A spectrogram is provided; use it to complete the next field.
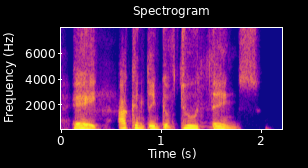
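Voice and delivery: put-on high-pitched cartoon schoolyard bully kid voice. Redoing an impression of a movie character's line, in a cartoon kid voice impression. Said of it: "Is this Nelson?".

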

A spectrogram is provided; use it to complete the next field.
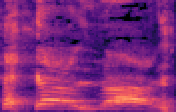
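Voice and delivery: little high, loud shout-scream, yelped.

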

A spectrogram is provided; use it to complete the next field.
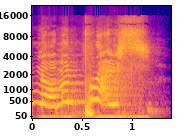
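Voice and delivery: very high, slow, drawn-out cartoon voice. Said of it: "watching a lot of Fireman Sam".

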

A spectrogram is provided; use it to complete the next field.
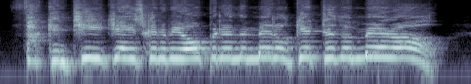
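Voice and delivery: shrill, very high, urgent screaming. Retelling yelling to a player at the goal line, re-enacting his own scream. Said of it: "and I'm screaming".

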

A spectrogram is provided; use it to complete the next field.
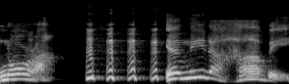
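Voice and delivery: put-on New York accent. A writer retells a call from Phyllis, the CEO of Putnam, in Phyllis's New York accent. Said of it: "in that New York accent".

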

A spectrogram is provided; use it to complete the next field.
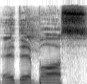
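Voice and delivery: loud, put-on Italian accent, played as a bit. Greeting the other speaker: put-on Italian voice. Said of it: "I became Italian".

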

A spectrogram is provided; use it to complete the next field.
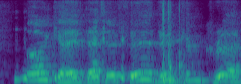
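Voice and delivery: slow, high, drawn-out royal voice. Saying the slang phrase as the Queen: Queen impression. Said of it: "I don't think the Queen would ever say fair dinkum".

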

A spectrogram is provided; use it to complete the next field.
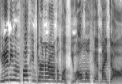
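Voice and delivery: put-on, fired-up, very high angry yelling. Retelling what she shouted at a woman who almost hit her dog, retelling her own yell. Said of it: "you don't need to be yelling at me".

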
